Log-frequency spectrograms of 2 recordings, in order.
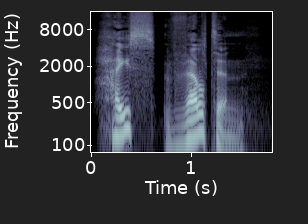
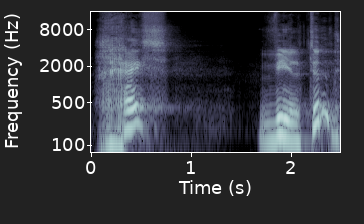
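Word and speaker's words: Gijs Velten: Well, I think that's uh, rather than Scandi, that might be Dutch, but uh, I'll give it a go anyway. It's um, uh, Gijs Wilton.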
